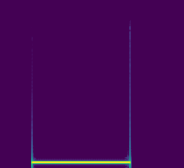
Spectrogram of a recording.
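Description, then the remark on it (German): A single steady electronic answering-machine beep, a pure mid-pitched tone lasting about one second with abrupt clicks at start and end, followed by silence. “Dann sprechen Sie bitte nach dem Piepton.”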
